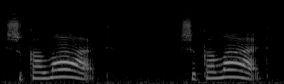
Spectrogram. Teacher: The letter O, when unstressed, is pronounced A.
